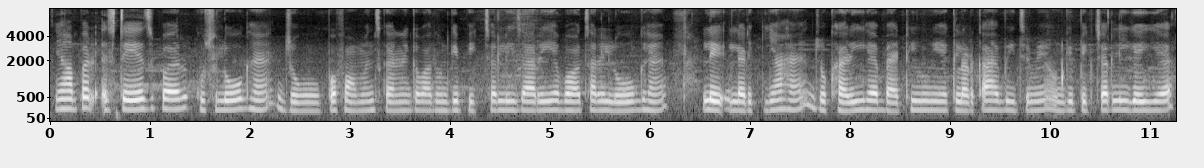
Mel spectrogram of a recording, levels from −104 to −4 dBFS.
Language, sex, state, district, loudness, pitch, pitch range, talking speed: Hindi, female, Bihar, Gaya, -19 LUFS, 200 Hz, 195-210 Hz, 215 wpm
